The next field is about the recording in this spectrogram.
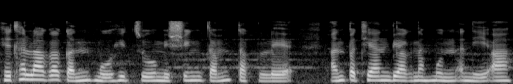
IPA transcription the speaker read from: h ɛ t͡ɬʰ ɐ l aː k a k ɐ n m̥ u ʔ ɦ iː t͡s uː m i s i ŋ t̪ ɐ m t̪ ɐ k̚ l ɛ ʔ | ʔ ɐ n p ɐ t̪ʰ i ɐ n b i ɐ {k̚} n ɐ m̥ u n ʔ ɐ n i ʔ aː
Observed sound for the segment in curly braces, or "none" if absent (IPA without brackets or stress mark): k̚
